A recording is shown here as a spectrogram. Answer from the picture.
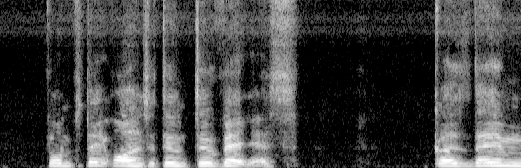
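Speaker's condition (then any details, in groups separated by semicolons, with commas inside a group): Cerebral palsy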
